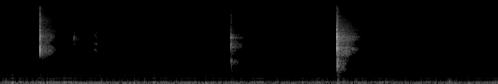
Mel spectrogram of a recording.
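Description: Three sharp clicks and taps from a hard plastic battery phone case being handled, with a couple of lighter ticks after the first; the loudest click comes a little past three seconds in.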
